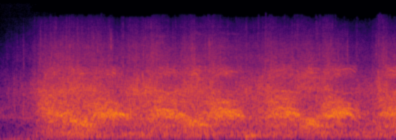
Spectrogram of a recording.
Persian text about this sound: مردم در بارسلون فریاد می زدند که ما نمی ترسیم. این پس از یک روز در اسپانیا، این جماعت بعد از یک روز پس از حملات در اسپانیا دور هم جمع شده بودند در این میدان در بارسلونا.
